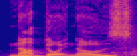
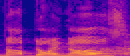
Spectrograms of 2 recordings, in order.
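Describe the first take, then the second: First: Low, slow, drawn-out pronouncement; misprinted quote. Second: High, drawn-out mock yell; mock scream. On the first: Retold or imitated. Freshman misquoted in the campus paper, low and portentous. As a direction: read the misprint slowly, low, rising at the end. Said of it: "so it looked like I said". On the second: Student yelling the hall's running joke from the back, drawn-out mock scream. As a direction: call it out long and high, falling away. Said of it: "somebody in the back would scream out".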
